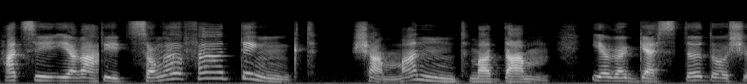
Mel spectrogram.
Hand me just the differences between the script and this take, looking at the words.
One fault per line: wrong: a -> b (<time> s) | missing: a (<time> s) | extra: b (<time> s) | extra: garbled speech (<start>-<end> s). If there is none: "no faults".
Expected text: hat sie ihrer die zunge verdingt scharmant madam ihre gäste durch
no faults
